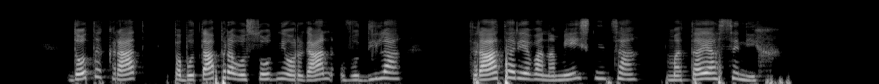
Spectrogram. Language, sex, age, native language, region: Slovenian, female, 30-49, Slovenian, Primorsko-notranjska region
